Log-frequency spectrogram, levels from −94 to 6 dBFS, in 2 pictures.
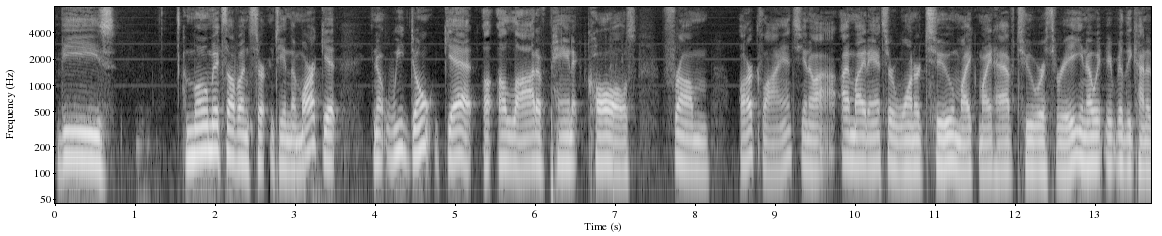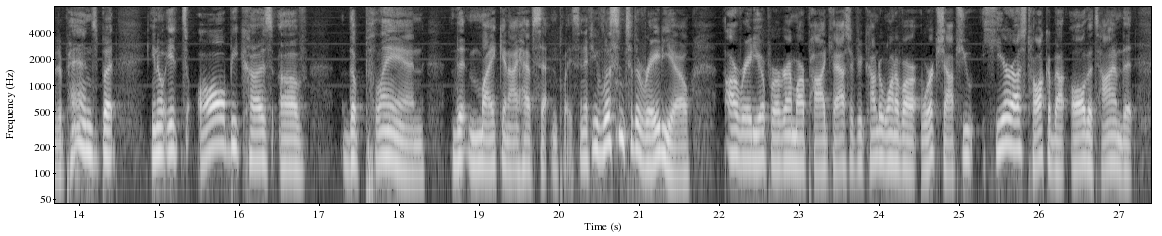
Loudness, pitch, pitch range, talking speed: -15 LUFS, 130 Hz, 120-150 Hz, 195 wpm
